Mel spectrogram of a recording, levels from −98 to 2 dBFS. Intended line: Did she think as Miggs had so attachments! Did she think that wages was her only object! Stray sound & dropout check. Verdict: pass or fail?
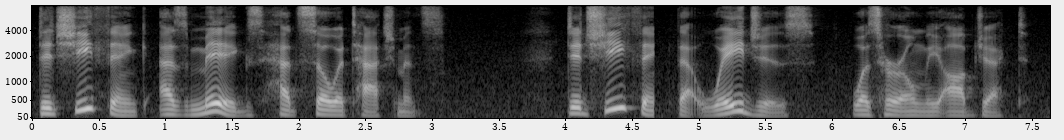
fail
